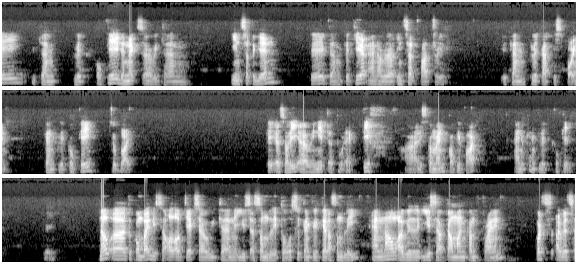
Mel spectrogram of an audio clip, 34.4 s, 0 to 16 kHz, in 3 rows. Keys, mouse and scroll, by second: 0.3 middle click, 1.9 click, 3.2 middle click, 6.3 click, 15.0 middle click, 16.9 scroll down 1, 20.7 click, 23.7-24.0 scroll down 1, 24.0 middle click, 24.7 right click, 30.0 click, 32.7 click.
